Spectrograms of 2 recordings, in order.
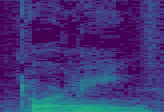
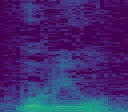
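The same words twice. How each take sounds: First: It is said with an American pronunciation. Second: It is said with a French pronunciation. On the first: This is how the soldiers called the town. "We called it uh" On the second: This is how the French say the town's name. "which is the French pronunciation of Orleans"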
